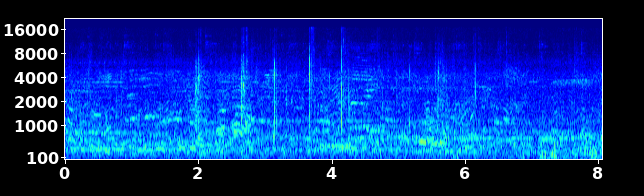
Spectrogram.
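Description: Indistinct chatter of a crowd of people talking, with a few sharp clicks or taps among it.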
